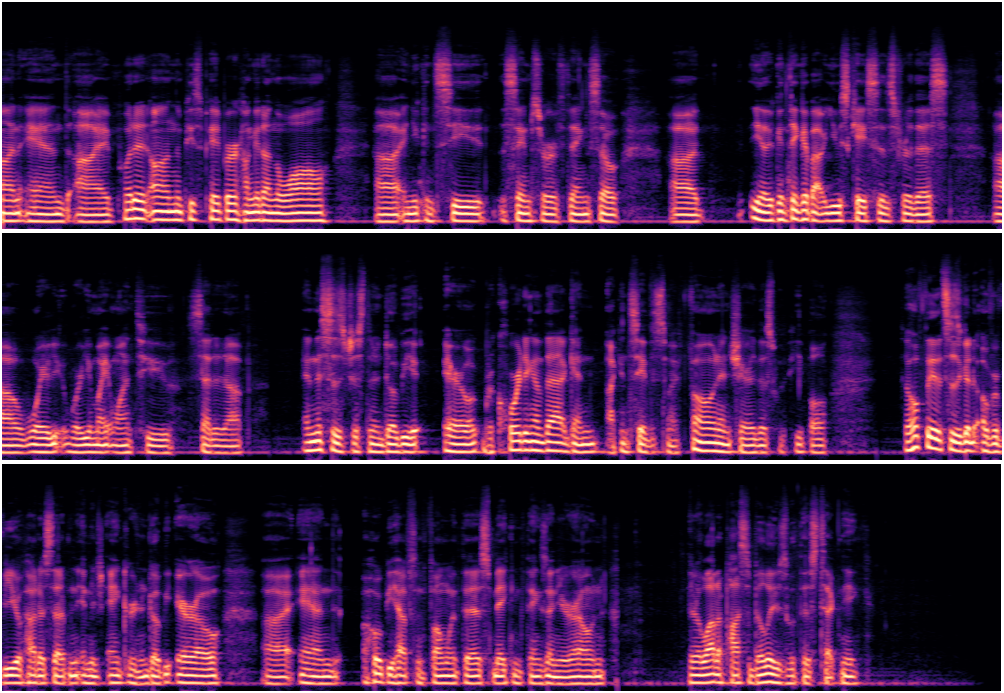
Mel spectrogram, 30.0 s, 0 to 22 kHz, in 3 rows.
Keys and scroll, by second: 18.6-24.0 typing, 25.2-27.5 typing.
